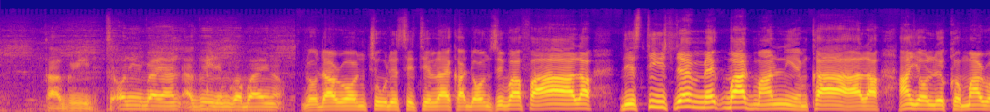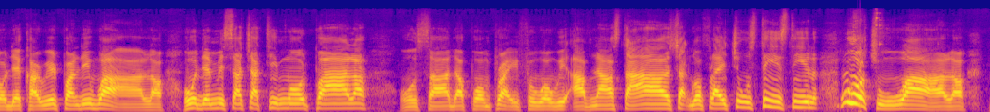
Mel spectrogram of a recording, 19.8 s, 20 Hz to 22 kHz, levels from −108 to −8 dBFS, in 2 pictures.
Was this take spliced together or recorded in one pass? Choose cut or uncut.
cut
